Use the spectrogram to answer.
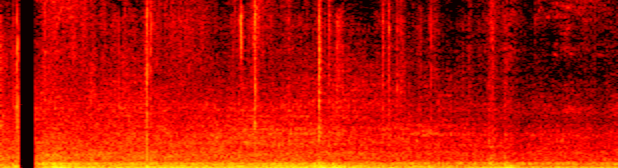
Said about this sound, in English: hit recording right as the fucking traffic was coming to a stop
